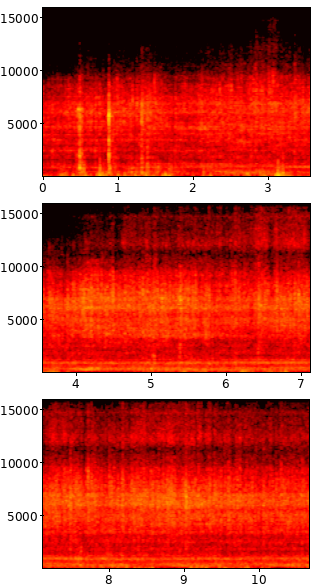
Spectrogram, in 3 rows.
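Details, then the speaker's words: Old electric go-kart with a car alternator converted to a motor (36V 500W, 120A alternator, 36V 18Ah gel lead battery), chain refitted, riding in first gear; steady rattling whir from the chain, fairly constant with speed; noisy chain drive. "J'ai remis la chaîne, on va qu'on fait une petite balade vite fait. En vitesse 1. Ça fait du bruit."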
